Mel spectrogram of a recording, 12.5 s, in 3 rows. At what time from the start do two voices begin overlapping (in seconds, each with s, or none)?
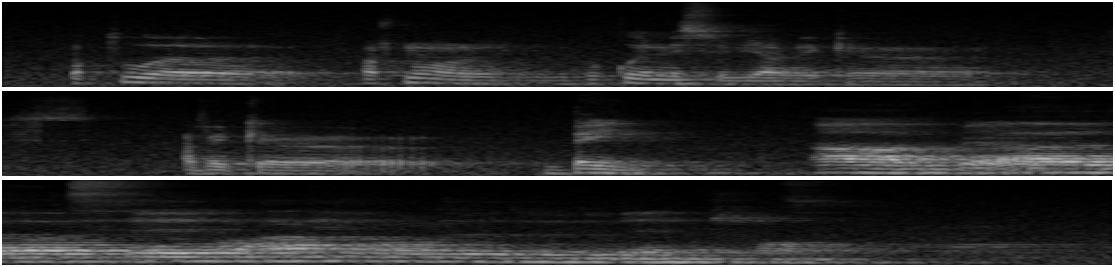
none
